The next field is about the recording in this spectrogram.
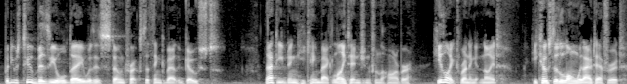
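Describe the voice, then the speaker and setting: A man narrating a children's railway story in a steady, expressive read-aloud style. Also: on the low side.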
